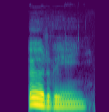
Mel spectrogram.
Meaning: 1. whirlpool, eddy, swirl 2. abyss, pit, chasm, gulf 3. whirl, turmoil
- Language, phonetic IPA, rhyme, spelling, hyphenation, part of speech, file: Hungarian, [ˈørveːɲ], -eːɲ, örvény, ör‧vény, noun, Hu-örvény.ogg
